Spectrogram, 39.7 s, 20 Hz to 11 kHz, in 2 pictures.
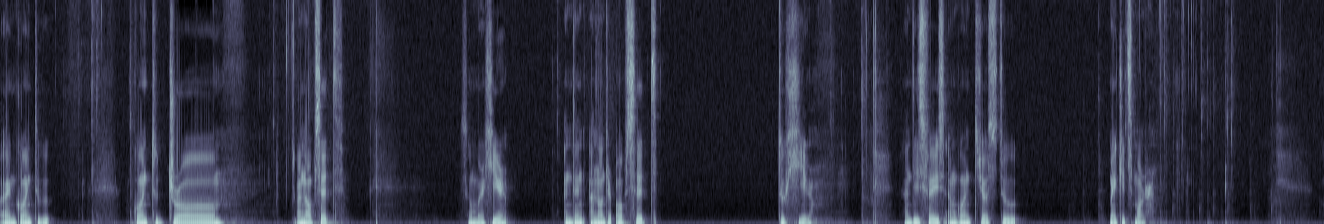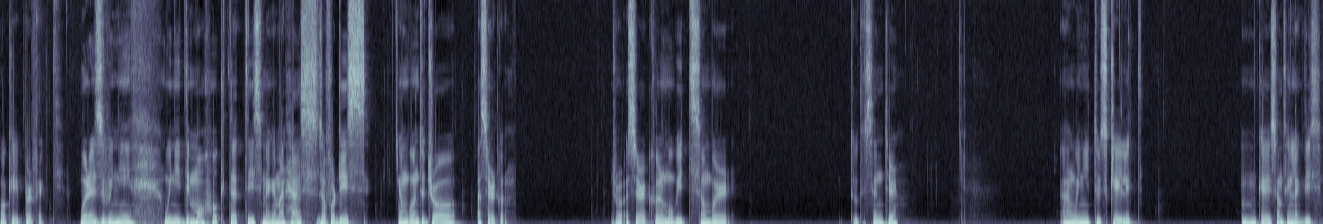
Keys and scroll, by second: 1.3 Escape, 1.8 2, 4.5 o, 8.8 o, 12.8 3, 17.3 shift+super+e, 20.2 shift+super+e, 20.8 4, 29.5 typing.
